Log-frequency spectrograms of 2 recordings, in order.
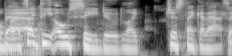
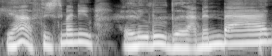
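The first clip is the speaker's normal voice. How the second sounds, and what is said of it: Mocking Valley Girl accent. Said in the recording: “the Valley Girl that just like, ... you just sound like a whiny cunt”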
